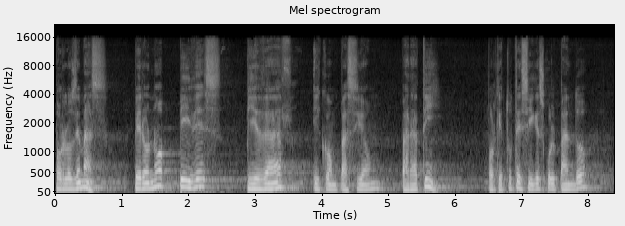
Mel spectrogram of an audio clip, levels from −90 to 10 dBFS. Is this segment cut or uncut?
cut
